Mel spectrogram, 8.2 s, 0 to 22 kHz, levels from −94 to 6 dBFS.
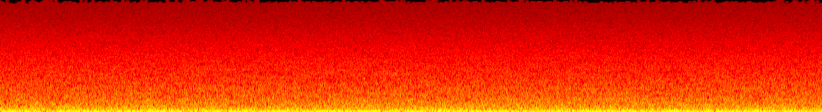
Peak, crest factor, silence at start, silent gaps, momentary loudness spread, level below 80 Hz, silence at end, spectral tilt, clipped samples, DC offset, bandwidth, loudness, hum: -8 dBFS; 12 dB; 0 s; none; 1 LU; -24 dBFS; 0 s; -6 dB/octave; under 0.1%; under 0.1%; over 20 kHz; -26 LUFS; none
